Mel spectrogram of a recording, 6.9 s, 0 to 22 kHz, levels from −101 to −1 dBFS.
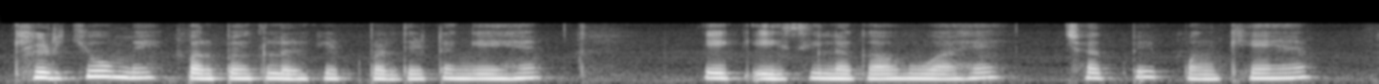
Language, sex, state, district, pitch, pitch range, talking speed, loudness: Hindi, female, Punjab, Fazilka, 200 Hz, 190-220 Hz, 150 wpm, -16 LUFS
